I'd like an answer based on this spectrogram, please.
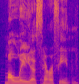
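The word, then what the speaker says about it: Mleigha Seraphyne: Clare insists it's pronounced Malaya Saraphene, but she's adamant about keeping the creative spelling because normal names are boring and my daughter deserves to stand out.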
